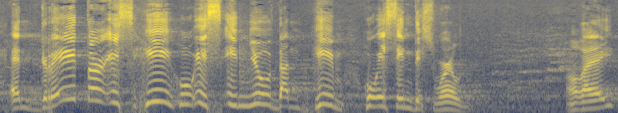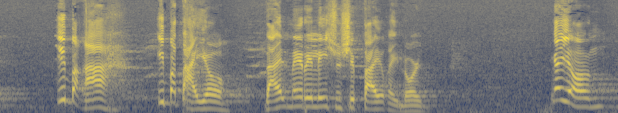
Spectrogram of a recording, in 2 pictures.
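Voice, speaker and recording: A male pastor preaching a sermon in church, mixing English into his talk and calling out to the congregation for answers. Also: extremely high pitch. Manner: lively, calls out to the congregation for responses; mixes English into Filipino. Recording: long hall reverb.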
